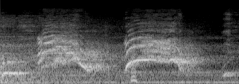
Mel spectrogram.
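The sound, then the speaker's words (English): A woman screams during an exorcism: two drawn-out, strained cries that waver up and down in pitch, each lasting close to a second, with a short break between them. “Mammon, Jezebel, and then he like touches the Bible to her and she goes, ah, that was that sound you just heard.”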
